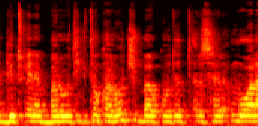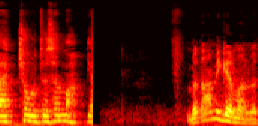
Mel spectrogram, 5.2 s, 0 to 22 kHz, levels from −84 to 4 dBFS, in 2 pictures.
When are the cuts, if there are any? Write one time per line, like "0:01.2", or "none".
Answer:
0:03.4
